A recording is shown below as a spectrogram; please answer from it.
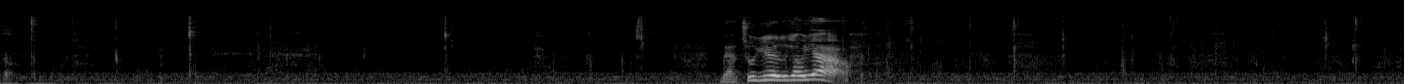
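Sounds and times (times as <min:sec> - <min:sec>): person chewing food: 0:00.0 - 0:07.2, 0:08.6 - 0:14.0
room hum: 0:00.0 - 0:14.0.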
